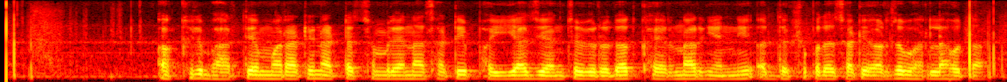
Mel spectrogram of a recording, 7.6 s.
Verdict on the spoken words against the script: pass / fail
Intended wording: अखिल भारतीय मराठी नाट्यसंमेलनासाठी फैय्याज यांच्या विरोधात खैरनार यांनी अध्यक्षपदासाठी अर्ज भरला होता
pass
